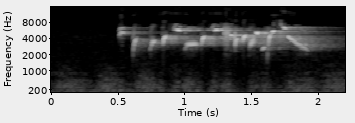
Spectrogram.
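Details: Training song of a European goldfinch: a loud, rapid run of liquid twittering and tinkling high notes, continuous for about one and a half seconds, with faint low rumble beneath.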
